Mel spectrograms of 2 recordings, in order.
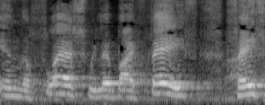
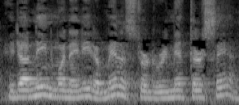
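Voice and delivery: ordinary talk

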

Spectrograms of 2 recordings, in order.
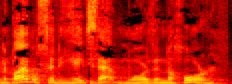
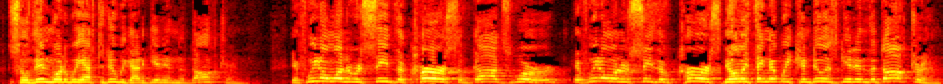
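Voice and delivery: loud, raised preacher's build; preaching at full force; 4 semitones higher, 7 dB louder than usual. Acted. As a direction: drive the doctrine point home, loud.

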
